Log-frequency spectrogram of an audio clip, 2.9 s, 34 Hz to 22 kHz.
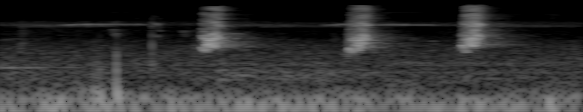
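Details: Giant cowbird song: three loud, harsh, broadband bursts at about 1, 1.8 and 2.35 seconds, with a steady thin high tone running behind and low rumbling background noise.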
